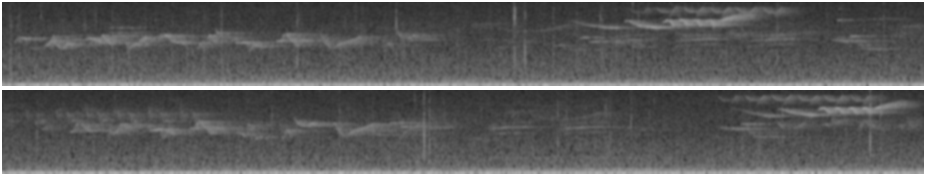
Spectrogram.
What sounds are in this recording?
Rose-breasted Grosbeak, Eastern Wood-Pewee, Black-throated Blue Warbler, Black-and-white Warbler, Red-breasted Nuthatch, Ovenbird, Wood Thrush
